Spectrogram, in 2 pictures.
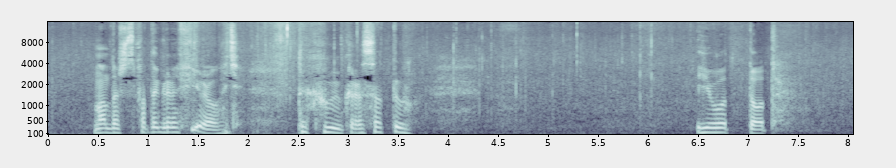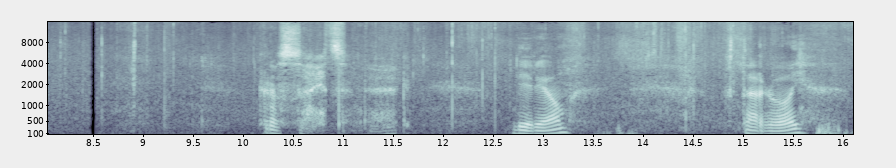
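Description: Dry leaves rustle as a hand reaches through them.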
